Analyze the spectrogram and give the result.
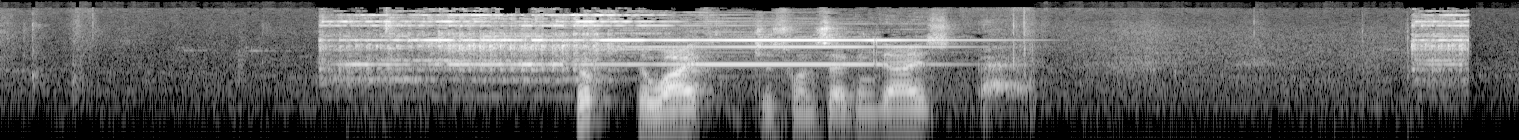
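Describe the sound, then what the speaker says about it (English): A telephone rings with a steady electronic warble that runs for a few seconds and returns briefly near the end, while someone talks over it nearby. "Hey, a phone."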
